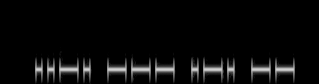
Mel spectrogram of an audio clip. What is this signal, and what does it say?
Morse code, heard as a keyed tone, about 20 wpm, 700 Hz. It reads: FORM
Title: Sets of 4 Words - New Word Drill - 20wpm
